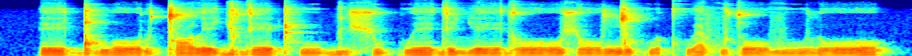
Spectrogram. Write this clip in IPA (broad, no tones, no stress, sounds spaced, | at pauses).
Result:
e ɡ͡ǃ u w oː ɾ u ǀ ɒ l e ɟ u d eː ʈʰ u b i ʃ u kʷ eː d e ʎ eː d oː ʃ oː ŋ͡ǀ u kʷ æ kʷʰ æ f u t oː v uː l oː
